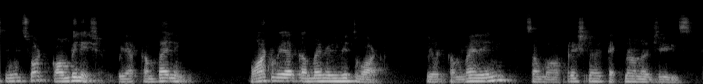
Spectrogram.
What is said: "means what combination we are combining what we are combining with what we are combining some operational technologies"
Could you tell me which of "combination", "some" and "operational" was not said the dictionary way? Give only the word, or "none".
none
